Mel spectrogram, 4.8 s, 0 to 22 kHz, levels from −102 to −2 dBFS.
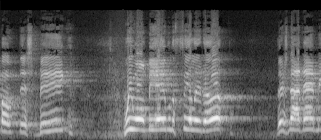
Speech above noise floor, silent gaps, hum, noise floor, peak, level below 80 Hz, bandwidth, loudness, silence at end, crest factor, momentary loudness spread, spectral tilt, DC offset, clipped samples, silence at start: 32 dB; none; none; -50 dBFS; -6 dBFS; -70 dBFS; 14.5 kHz; -17 LUFS; 0 s; 14 dB; 17 LU; -2 dB/octave; under 0.1%; under 0.1%; 0 s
